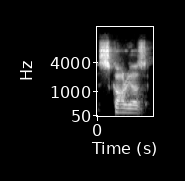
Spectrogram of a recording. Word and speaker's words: Sgorio: Cardiff Met winless so far, but all the highlights will be on Scorio's Twitter account. So Scorio is spelled Sgorio.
